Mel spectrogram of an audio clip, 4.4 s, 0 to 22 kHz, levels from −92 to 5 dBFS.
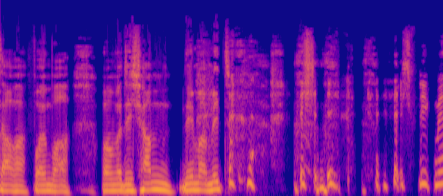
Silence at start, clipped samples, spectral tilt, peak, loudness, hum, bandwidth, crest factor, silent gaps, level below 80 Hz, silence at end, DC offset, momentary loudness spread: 0 s; under 0.1%; -5.5 dB/octave; -12 dBFS; -25 LUFS; none; 13 kHz; 14 dB; none; -56 dBFS; 0 s; under 0.1%; 12 LU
